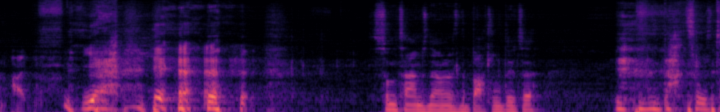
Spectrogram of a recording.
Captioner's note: laughing; laughing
